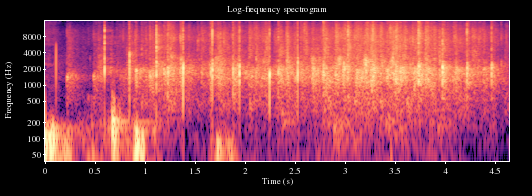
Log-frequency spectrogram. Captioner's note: applause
